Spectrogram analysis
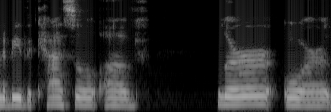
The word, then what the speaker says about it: Llyr: be The Castle of Lur or Lear. I'm not sure how to pronounce it. It's Llyr.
